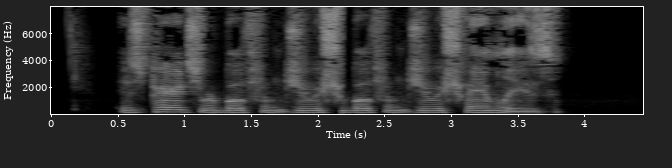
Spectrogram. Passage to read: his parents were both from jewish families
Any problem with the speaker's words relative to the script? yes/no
yes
